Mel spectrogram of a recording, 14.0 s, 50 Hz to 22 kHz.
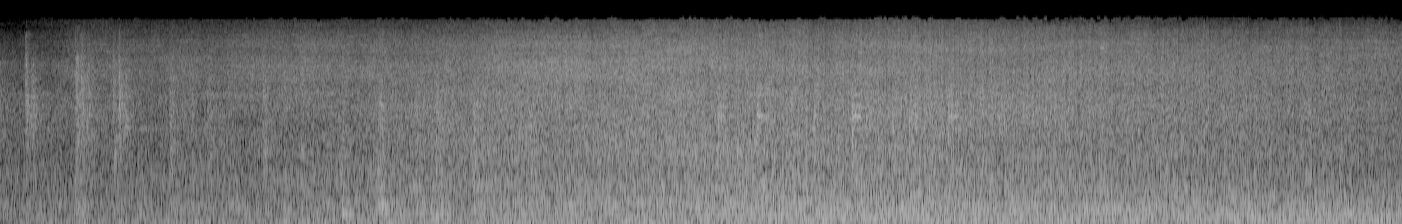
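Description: Freight train behind a JR Freight EF510 electric locomotive rolling past on the main line. Sharp clacks of wheels over rail joints come in the first couple of seconds, then the rolling rumble of the wagons grows louder and holds steady.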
